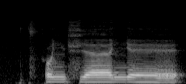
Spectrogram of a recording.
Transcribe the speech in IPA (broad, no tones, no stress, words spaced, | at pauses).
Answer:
t͡sʼʊɲfʲɛːɲ eː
